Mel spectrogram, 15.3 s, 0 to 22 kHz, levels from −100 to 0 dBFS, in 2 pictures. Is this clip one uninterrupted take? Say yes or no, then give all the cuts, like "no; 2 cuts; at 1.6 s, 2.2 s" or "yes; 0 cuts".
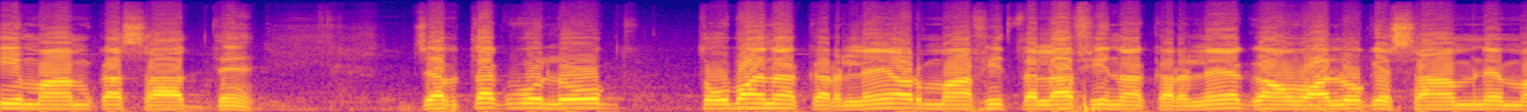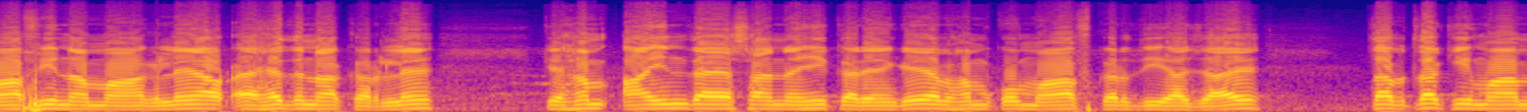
yes; 0 cuts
